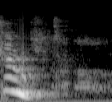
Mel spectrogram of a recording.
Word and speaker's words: Qhute: Cute, which is spelled Qhute.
